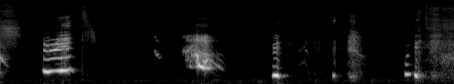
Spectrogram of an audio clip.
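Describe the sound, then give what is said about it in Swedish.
A person imitates a barking dog, producing several short, yelping vocal bursts spaced irregularly with brief silences between, some sounding whiny and strained. “Jag tänkte precis göra ett skällande ljud. Men jag ska inte göra det. Du gjorde det precis.”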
